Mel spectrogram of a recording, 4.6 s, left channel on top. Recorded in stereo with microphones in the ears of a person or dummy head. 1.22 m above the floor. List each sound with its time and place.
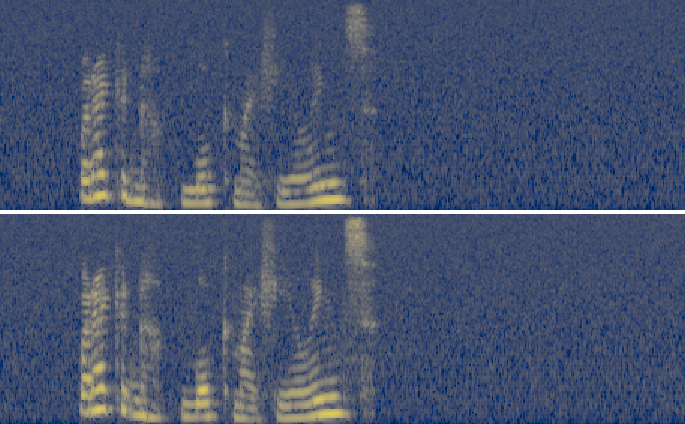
0.5 s a woman speaking: 40° right (ahead or behind), 2 m; by 2.5 s 35° right (ahead or behind), 0.6 m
